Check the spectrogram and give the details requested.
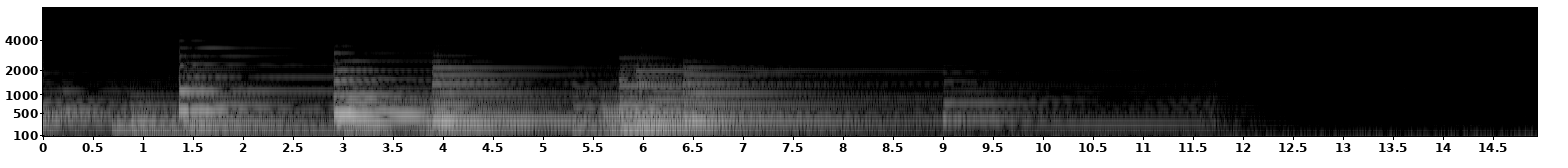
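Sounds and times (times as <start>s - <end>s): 
agitated piano prelude in F sharp minor: 0.0s - 11.6s.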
